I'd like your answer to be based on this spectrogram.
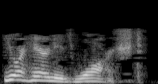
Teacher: there's an intrusive post-vocalic R after the back vowel A, which had been rounded by the pre-vocalic glide W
